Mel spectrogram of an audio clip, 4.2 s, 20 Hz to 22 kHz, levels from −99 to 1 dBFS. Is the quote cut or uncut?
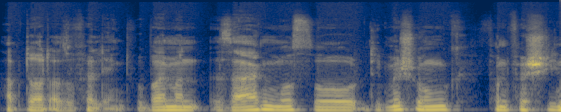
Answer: uncut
